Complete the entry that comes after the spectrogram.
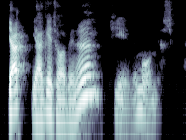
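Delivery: ordinary delivery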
